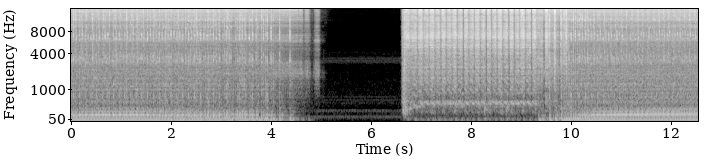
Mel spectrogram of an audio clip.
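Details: 1964 VW Baja Bug, formerly seized engine, sitting over a year, run on old gas: runs, cuts out briefly, catches again, then idles and revs evenly with a steady low beat; running fine.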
